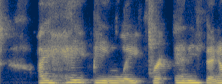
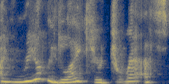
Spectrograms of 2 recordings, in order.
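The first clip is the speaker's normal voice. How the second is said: put-on sincere, heartfelt little girl voice, higher pitch; 5 semitones higher than usual. Explaining a voice-acting lesson on girl versus boy voices: sincere little girl voice. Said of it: "when a girl says something, they mean it from their heart. Like".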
